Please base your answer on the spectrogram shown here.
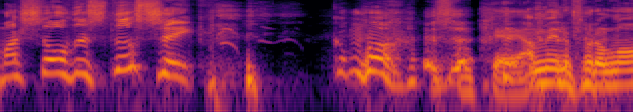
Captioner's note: laughs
